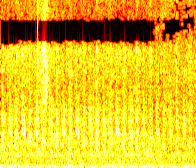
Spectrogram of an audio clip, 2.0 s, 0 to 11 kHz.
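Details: Detroit Diesel inline 6-71 two-stroke in GM PD-4104 bus, very smoky cold start: deep heavy idle with fast throb, gravelly clatter, slightly uneven beat; tired engine needing rebuild, needs starting fluid on hot days.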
